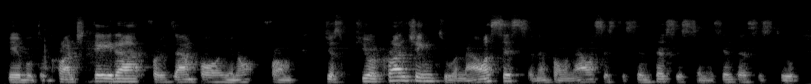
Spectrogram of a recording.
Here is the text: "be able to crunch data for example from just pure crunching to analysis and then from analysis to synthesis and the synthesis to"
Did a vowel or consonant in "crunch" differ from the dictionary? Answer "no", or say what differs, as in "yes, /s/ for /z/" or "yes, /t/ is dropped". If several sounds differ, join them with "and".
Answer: no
